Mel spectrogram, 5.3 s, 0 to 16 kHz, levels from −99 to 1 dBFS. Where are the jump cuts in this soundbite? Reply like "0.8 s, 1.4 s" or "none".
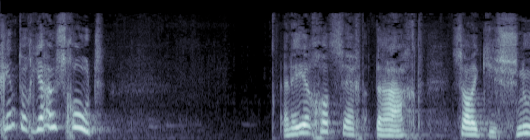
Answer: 3.7 s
